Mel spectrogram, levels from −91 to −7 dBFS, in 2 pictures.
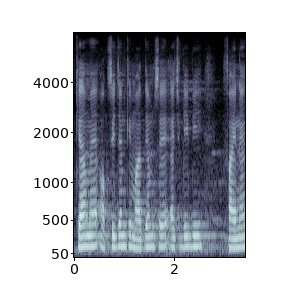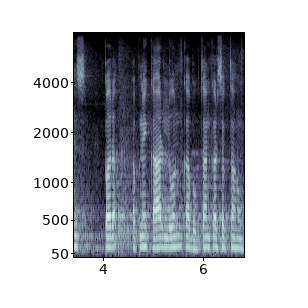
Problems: constant background noise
